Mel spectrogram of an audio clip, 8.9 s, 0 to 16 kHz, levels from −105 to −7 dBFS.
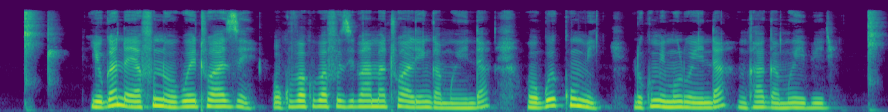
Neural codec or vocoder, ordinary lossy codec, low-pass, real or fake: none; none; 10.8 kHz; real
